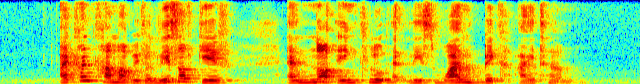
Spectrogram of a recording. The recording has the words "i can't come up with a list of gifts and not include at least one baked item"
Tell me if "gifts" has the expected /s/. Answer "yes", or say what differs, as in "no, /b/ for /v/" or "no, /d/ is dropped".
no, /s/ is dropped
